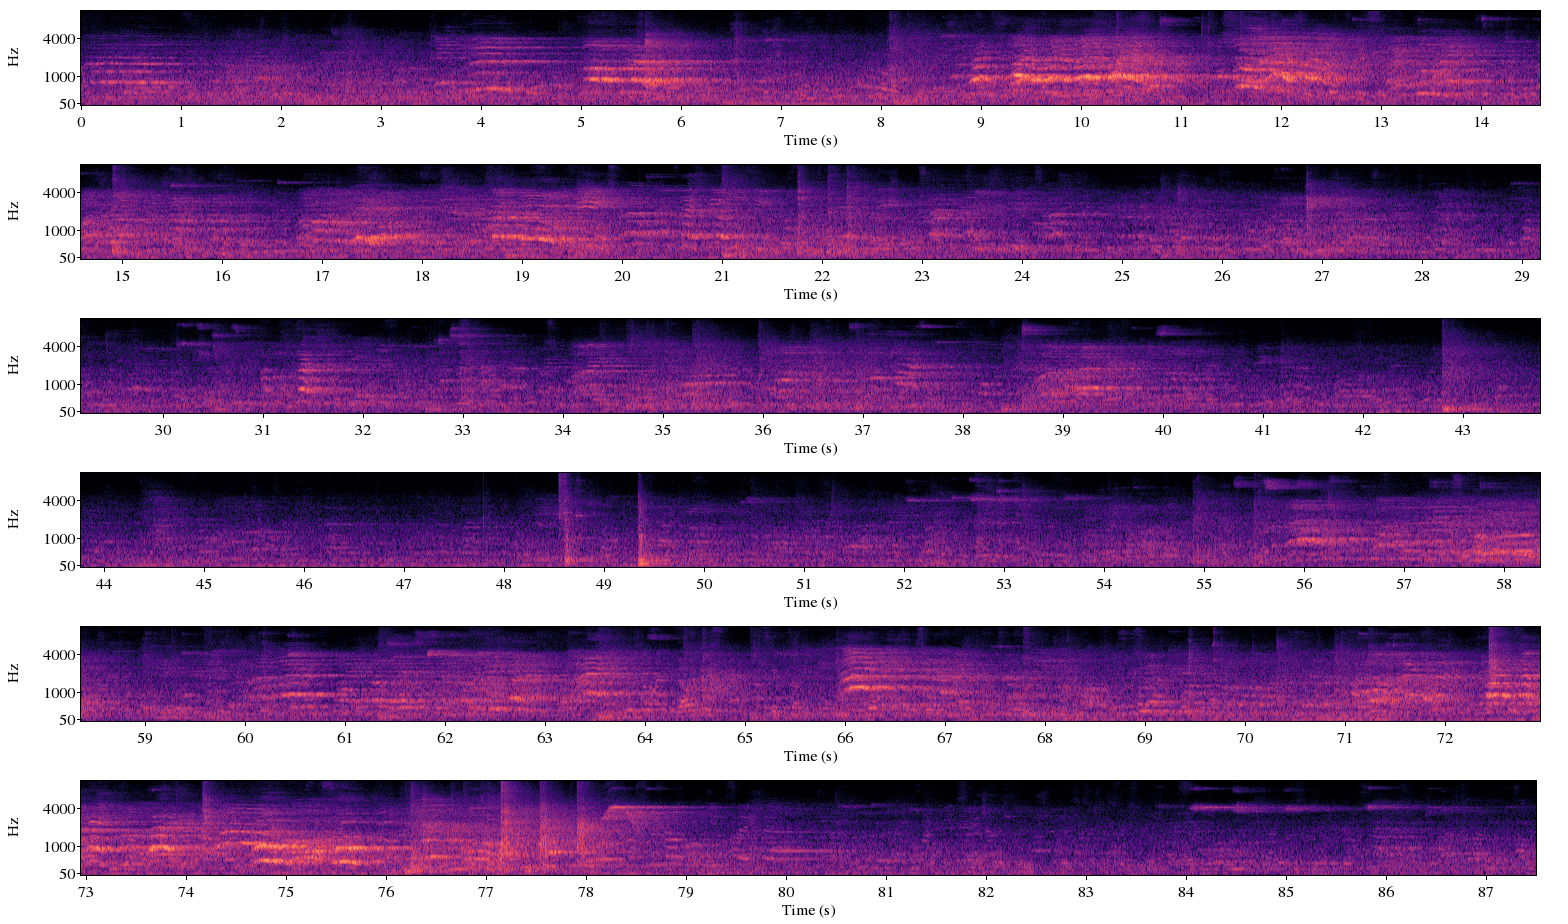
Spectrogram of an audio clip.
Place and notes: Campolide, Portugal - Jogo da bola
Jogo de futebol gravado no campo do Liberdade Atlético Clube, no Bairro da Liberdade, Lisboa.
